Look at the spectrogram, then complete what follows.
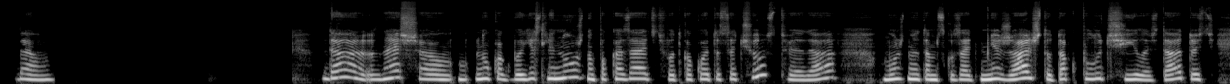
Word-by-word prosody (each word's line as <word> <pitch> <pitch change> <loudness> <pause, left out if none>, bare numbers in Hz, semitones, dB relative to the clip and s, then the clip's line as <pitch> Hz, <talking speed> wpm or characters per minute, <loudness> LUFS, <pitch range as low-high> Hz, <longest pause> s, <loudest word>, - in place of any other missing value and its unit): Да. 225 -3 -1 2.7
Да, 285 -4 0
знаешь, 300 +7 0
ам, 230 -2 0
н 225 -1 -2
ну, 250 +1 +3
как 235 -4 -3
бы, 230 0 +3
если 260 +2 0
нужно 290 -3 +3
показать 245 0 -2
вот 220 -2 -3
какое-то 235 +1 -3
сочувствие, 235 - -3
да, 255 +10 -1 0.4
можно 240 +1 +3
там 220 -1 +3
сказать: 215 0 -2
"Мне 235 +3 +6
жаль, 255 +7 +4
что 230 -6 -1
так 245 +4 -4
получилось". 230 -5 0
Да, 230 +6 +1
то 240 -4 -2
есть 230 - -4
235 Hz, 125 wpm, -19 LUFS, 225-260 Hz, 2.7 s, Мне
